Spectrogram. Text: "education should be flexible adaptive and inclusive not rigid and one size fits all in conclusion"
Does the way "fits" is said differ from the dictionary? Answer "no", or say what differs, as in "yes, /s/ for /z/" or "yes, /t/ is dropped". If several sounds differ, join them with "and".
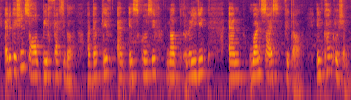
yes, /s/ is dropped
